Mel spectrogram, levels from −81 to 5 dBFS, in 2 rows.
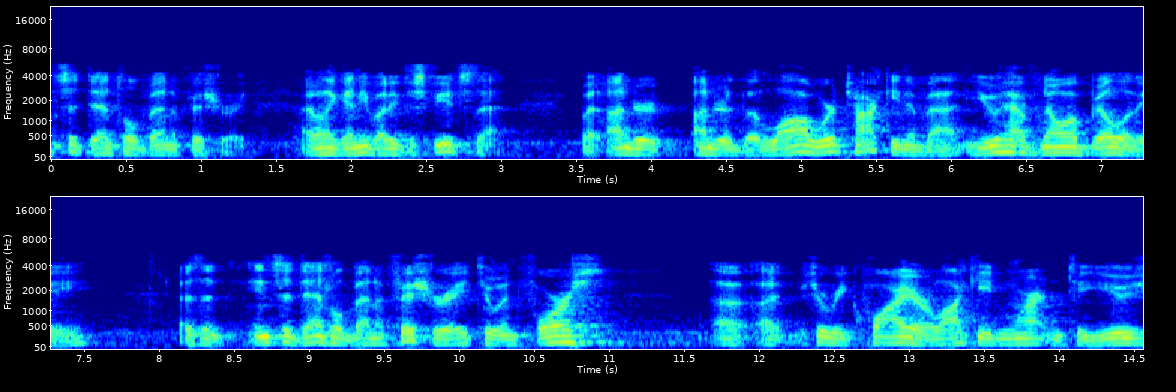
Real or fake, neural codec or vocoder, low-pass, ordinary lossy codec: real; none; 5.4 kHz; AAC, 24 kbps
